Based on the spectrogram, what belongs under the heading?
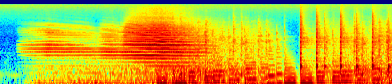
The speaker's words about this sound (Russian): Поезд мчался с грохотом и воем, поезд мчался с лязганьем и свистом, и ему навстречу желтым роем понеслись огни в просторе мглистом.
